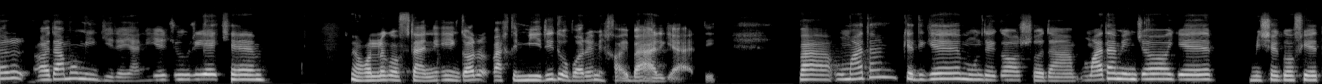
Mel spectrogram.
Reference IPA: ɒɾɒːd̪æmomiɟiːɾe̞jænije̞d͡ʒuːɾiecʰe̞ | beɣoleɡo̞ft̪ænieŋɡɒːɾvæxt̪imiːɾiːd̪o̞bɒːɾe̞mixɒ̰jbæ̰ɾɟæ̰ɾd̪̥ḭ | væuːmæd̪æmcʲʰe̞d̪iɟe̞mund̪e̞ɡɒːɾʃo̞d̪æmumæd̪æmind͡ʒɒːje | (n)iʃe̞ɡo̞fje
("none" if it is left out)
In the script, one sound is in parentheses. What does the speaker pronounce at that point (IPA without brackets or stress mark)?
m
